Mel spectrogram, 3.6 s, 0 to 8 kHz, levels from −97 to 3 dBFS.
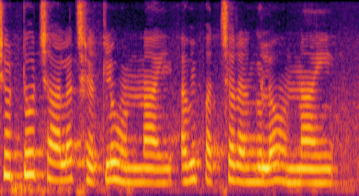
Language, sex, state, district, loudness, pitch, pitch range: Telugu, female, Telangana, Mahabubabad, -12 LUFS, 235 Hz, 215-260 Hz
